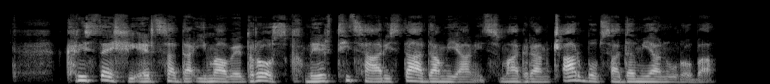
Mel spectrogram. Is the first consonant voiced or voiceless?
voiceless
